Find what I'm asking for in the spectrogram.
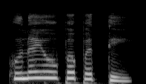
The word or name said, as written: ಕುನಯೋಪಪತ್ತಿ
